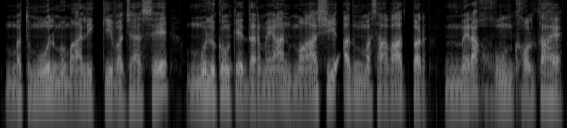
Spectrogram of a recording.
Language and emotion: Urdu, angry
